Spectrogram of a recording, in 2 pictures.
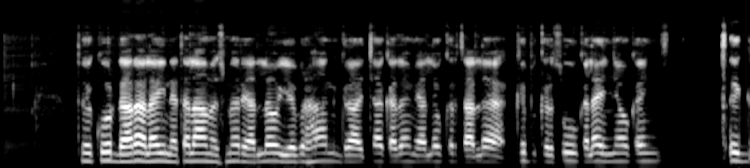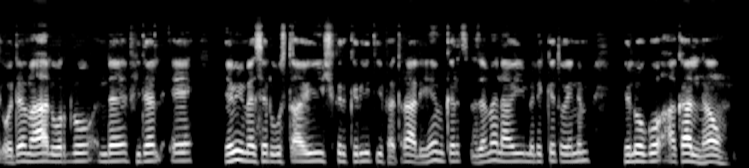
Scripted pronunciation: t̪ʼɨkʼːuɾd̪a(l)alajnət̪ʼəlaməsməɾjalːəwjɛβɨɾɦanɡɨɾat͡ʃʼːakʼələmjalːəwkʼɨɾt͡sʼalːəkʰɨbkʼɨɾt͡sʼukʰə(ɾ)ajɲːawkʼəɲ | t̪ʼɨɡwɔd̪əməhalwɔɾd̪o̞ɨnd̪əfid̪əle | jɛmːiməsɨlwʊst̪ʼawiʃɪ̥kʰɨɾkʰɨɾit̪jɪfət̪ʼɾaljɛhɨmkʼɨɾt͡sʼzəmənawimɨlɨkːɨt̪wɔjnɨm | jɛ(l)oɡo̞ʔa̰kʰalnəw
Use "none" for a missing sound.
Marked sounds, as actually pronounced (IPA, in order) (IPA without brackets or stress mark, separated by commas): ɾ, l, l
